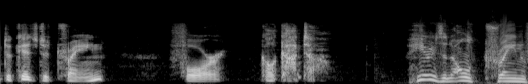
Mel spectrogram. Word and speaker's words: Kolkata: is interesting because the current spelling and the pronunciation of the city is slightly different from the past Kata Kolkata Kolkata Kolkata Kolkata Kata Kolkata Kolkata okay now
